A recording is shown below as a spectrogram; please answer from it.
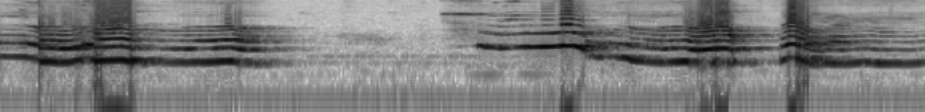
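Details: Domestic dog chatting with wolves playing on a screen, answering in short yodelling yowls: two quick rough bursts, a pause of near silence, then a rising moan and further strained, wavering howl-barks.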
